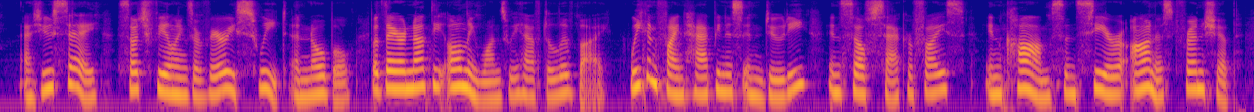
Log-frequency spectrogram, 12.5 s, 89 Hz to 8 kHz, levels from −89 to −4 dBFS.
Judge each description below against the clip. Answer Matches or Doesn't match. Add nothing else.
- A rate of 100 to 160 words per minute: Doesn't match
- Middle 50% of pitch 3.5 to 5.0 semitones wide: Matches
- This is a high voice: Matches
